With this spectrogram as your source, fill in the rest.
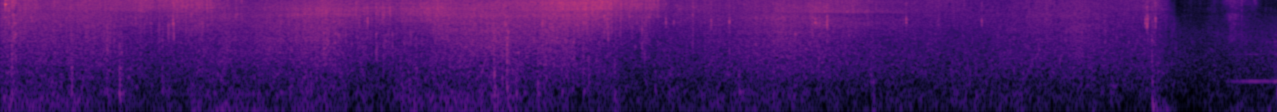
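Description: Ocean waves surge and wash against a wooden ship's hull.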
